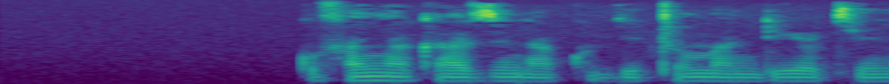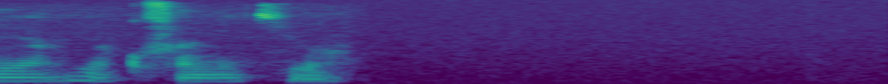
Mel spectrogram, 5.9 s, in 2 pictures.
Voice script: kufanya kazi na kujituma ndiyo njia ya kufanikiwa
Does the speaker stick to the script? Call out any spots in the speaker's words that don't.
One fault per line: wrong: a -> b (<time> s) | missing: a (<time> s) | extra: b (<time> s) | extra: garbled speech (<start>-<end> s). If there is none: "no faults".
no faults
